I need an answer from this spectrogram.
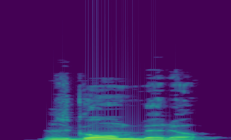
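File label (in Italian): "sgombero", vocabolario dialettale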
